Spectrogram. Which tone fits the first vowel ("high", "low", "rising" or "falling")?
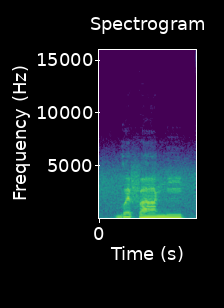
high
